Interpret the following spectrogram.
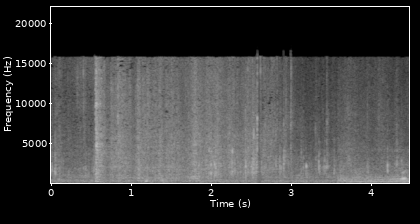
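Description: A few light plastic clicks and rattles from a baby's plastic rattle toy being handled, the sharpest about half a second in, over a steady background of shop noise.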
